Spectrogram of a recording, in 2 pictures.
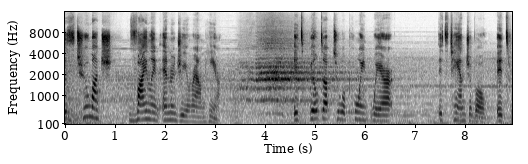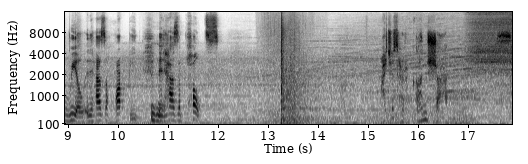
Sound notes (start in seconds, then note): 12.8 gunshot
